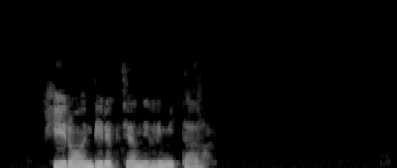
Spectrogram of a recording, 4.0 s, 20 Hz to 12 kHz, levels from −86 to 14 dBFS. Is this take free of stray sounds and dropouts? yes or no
yes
